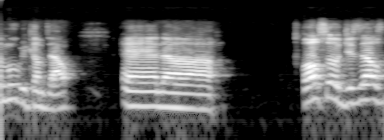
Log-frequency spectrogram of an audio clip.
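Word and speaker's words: Geiszel: And also, Giselle's name is spelled G-E-I-S-Z-E-L. All right? All right. She's not French.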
